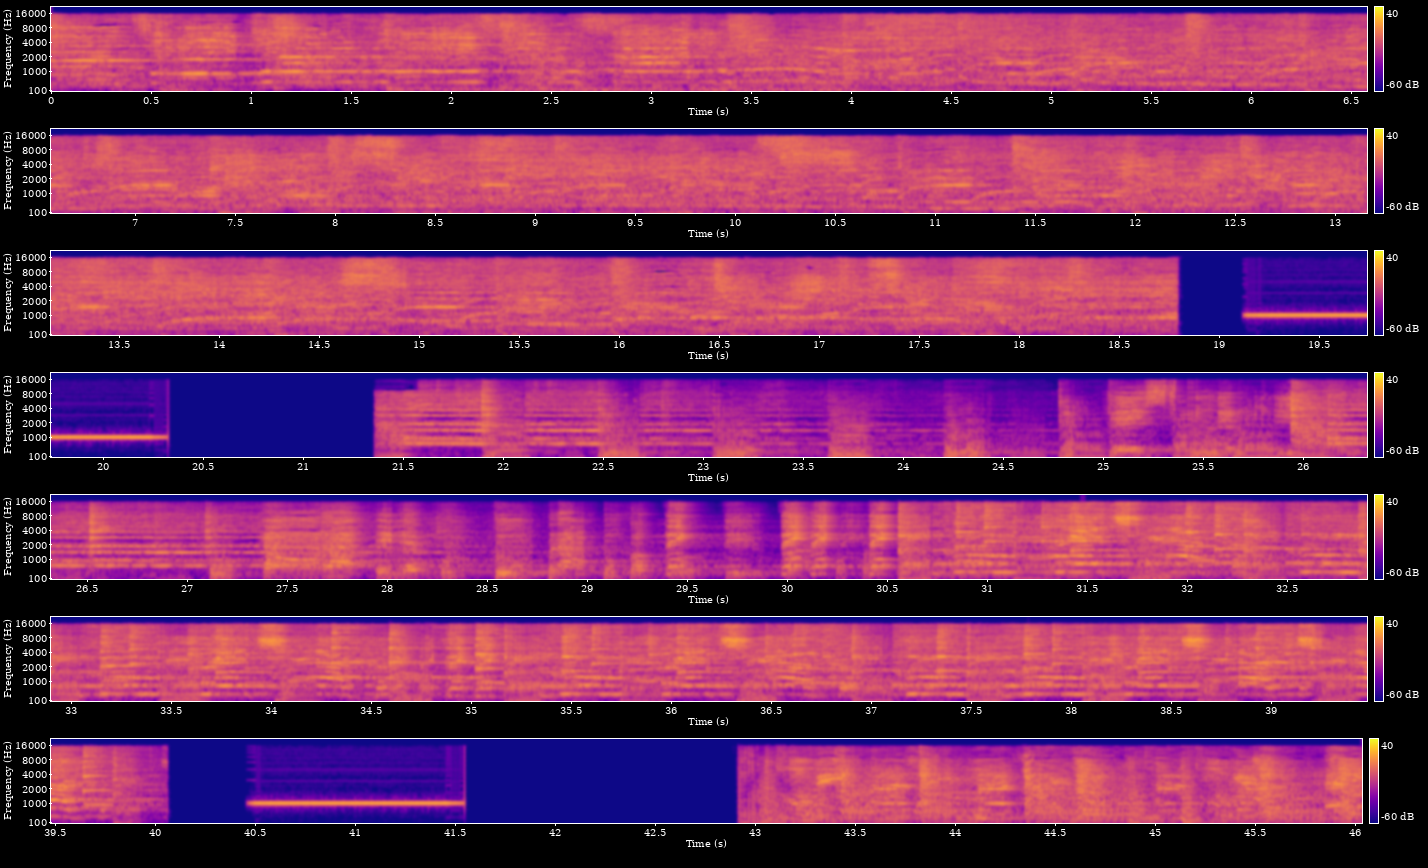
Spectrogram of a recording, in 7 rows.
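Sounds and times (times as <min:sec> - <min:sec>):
music: 0:00.0 - 0:18.8, 0:21.4 - 0:40.1, 0:42.9 - 0:46.0
steady electronic beep: 0:19.1 - 0:20.4, 0:40.5 - 0:41.6.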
